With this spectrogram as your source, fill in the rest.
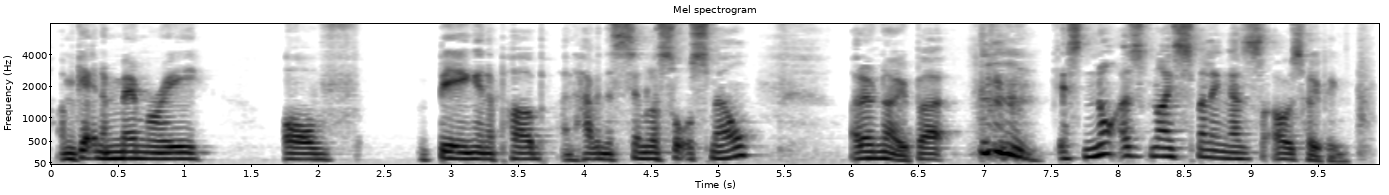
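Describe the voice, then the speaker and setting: With a British accent, a woman speaks in a very deep, low pitch and a dark, mellow tone, her intonation lively. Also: moderate pace. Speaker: beer reviewer. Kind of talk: casual video review. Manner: quiet.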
